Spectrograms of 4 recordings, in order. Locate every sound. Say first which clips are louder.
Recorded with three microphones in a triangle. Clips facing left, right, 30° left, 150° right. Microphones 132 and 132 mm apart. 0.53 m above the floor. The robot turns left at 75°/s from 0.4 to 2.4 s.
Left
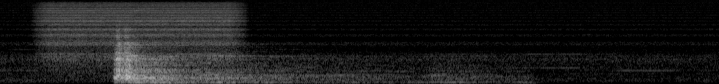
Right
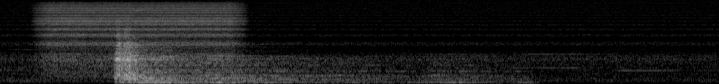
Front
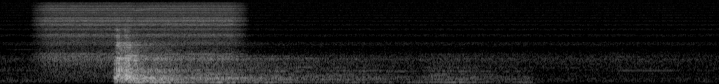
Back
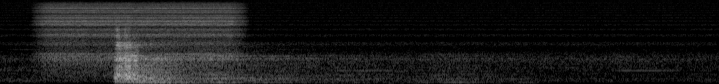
1.1 s an explosion: left 5 dB, front 4 dB; 70° left, 8 m; by 5.3 s 25° right, 8 m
